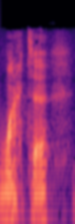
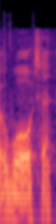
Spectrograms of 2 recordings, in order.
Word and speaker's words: water: She pronounced it yes, but nowadays we would call it yeast, and you mix it with some watter. Now, you still do get very broad dialect speakers in the north of England saying watter for water, but you mix it with water, and then you have to knead it.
